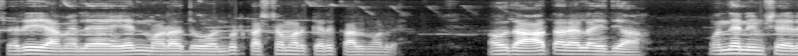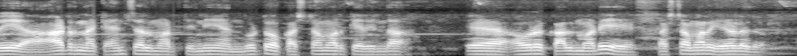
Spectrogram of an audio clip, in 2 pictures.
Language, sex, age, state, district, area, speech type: Kannada, male, 30-45, Karnataka, Bangalore Rural, rural, spontaneous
